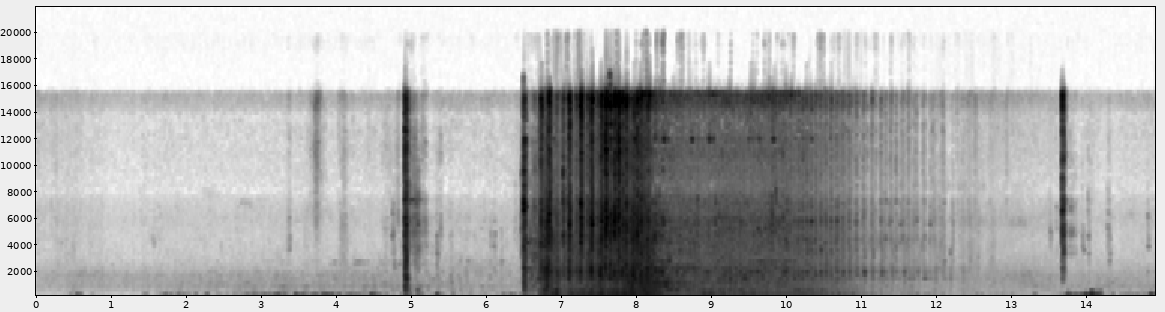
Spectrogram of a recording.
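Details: Murray mower with 5 HP Briggs & Stratton engine after carburetor swap, primed: pull-start rasps, then it catches and revs about four seconds before fading out; fires but won't keep running.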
